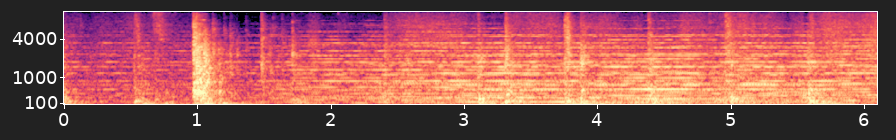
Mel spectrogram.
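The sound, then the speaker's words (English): A heavy door in a cathedral, leading to a spiral staircase inside one of its big columns, is pulled shut with one solid thunk, followed by a few faint echoing knocks and taps with a steady background hum. “Yes, we'll just pull the door over.”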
